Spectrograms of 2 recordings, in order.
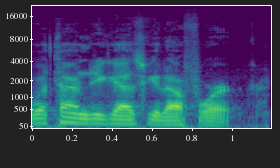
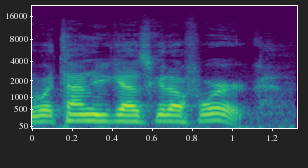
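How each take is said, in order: First: The pitch falls at the end of the question. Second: The pitch rises at the end of the question. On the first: "I go down. It's the opposite" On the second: "You go up at the end of the sentence"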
